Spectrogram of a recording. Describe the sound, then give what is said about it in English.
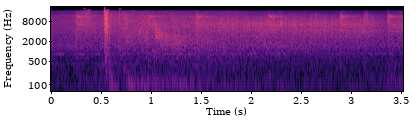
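A single heavy warning shot from a U-boat's deck gun cracks out, then a deep rumbling boom rolls away beneath a steady hiss of background noise. No voices are heard. “Even so, he kept firing warning shots, but I still needed him a little closer.”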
